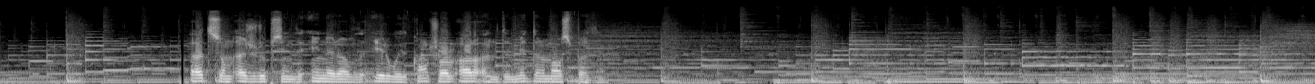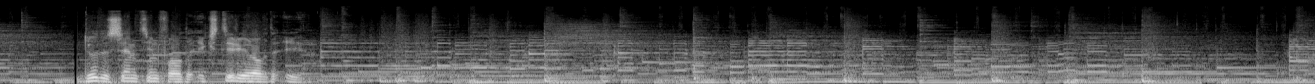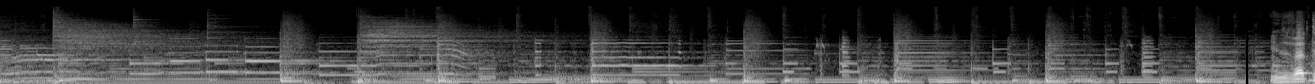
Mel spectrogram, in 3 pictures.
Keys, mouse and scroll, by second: 0.0 click, 1.0 click, 1.9 middle click, 2.7-3.0 scroll up 2, 3.0 middle click, 4.1 ctrl+r, 6.6 middle click, 7.2 scroll down 3, 7.5 middle click, 8.1 Tab, 8.4 middle click, 9.8 Tab, 9.9 middle click, 10.7 middle click, 11.9 scroll up 1, 12.8 ctrl+r, 16.3 middle click, 19.0 ctrl+r, 20.4 click, 20.7 middle click, 22.9 middle click, 24.7-25.2 scroll up 2, 25.0 middle click, 27.3 middle click, 27.3 click, 28.1 click, 28.3 middle click, 29.9 o, 29.9 click, 30.7 s, 32.5 click, 33.4 middle click, 33.9 click, 34.2 middle click, 35.4 scroll up 2, 36.0 click, 36.3 middle click, 36.8 click, 37.9 middle click, 38.9 shift+middle click.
